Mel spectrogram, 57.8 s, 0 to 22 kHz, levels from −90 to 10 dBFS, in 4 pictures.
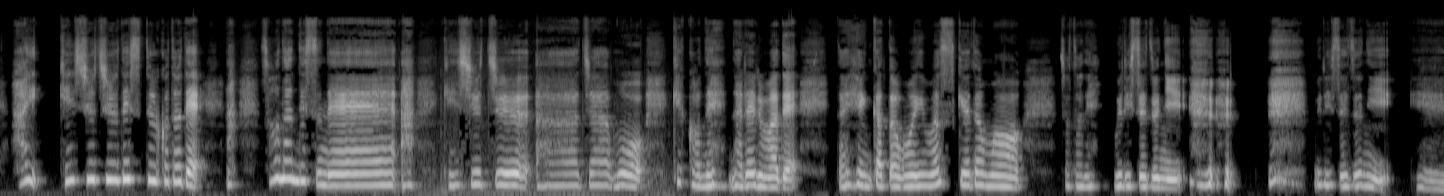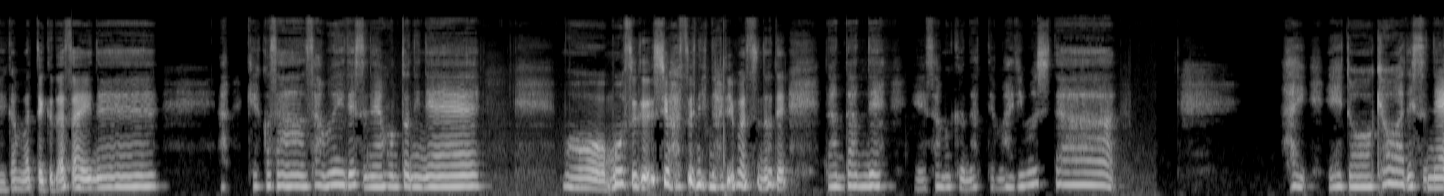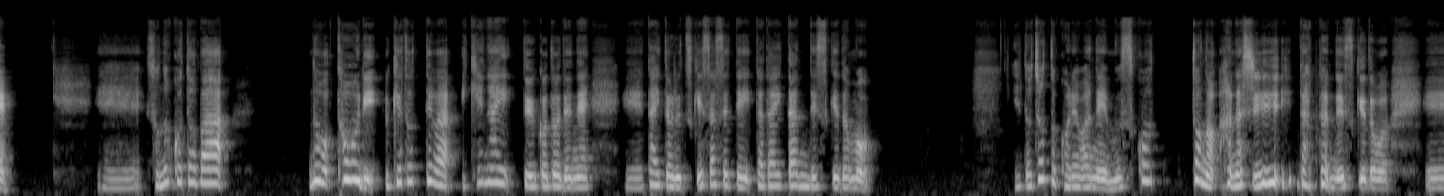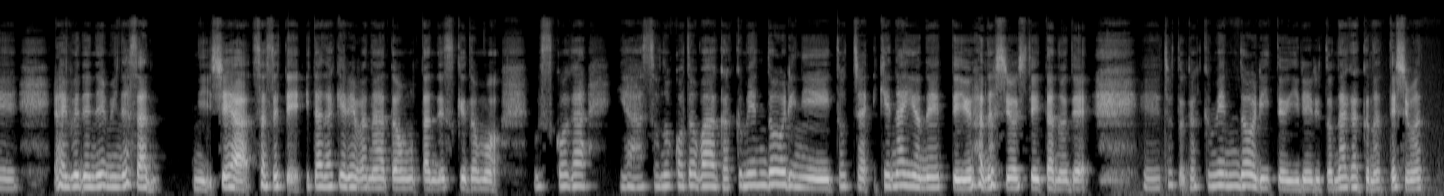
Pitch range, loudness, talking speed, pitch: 200-250 Hz, -22 LUFS, 305 characters per minute, 225 Hz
